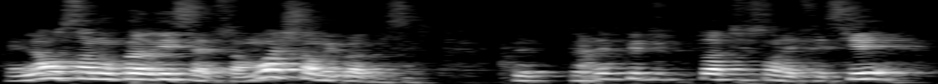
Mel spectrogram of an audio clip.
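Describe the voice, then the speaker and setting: Exercising along and slightly out of breath, a man coaches a home workout, counting down moves and encouraging listeners. His voice is fairly high, mellow and expressive, a little fast, with slight background noise, captured from afar in a very echoey room at home.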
